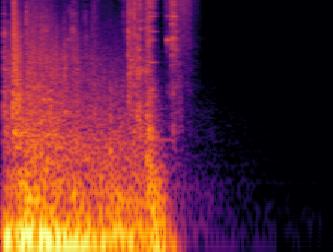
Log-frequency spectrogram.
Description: clamp.ogg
